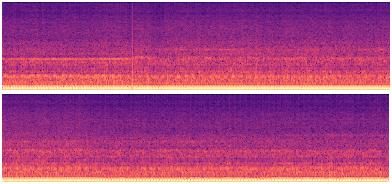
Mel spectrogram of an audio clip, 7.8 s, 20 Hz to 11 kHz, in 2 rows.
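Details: Can-Am Maverick R with Evolution Powersports flex fuel system installed, running while E85 is added to tank of 91 octane (ethanol reading rising from 15% toward 80%): deep, steady engine note with no sputter, surging or misfire; runs smooth.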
